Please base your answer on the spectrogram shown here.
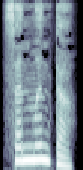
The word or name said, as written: ಸನ್ಮಂತ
